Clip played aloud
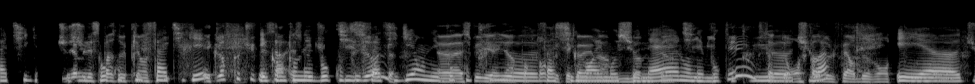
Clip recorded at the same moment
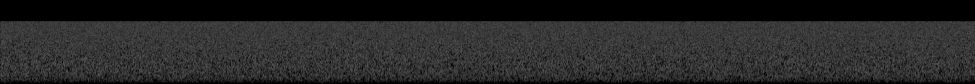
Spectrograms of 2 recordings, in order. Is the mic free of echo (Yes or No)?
Yes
